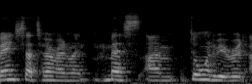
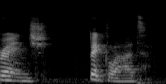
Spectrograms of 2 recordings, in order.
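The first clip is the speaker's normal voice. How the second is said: ordinary talk, nothing marked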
